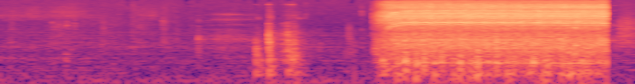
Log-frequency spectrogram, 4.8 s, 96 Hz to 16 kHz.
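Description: A power drill bores a bolt hole for a Fresh Air Exhaust muffler on a 2006 Mastercraft Maristar boat. A few light handling clunks come first, then a loud, close, steady whirring burst of about two seconds that stops abruptly.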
